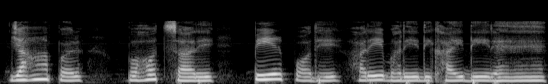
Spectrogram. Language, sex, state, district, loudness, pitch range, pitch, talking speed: Hindi, female, Jharkhand, Ranchi, -16 LUFS, 175-205 Hz, 180 Hz, 130 wpm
